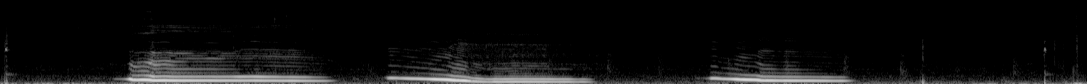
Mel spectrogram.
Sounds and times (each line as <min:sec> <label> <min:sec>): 0:01.0 person trying to replicate a whale 0:06.1
0:07.0 person trying to replicate a whale 0:08.6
